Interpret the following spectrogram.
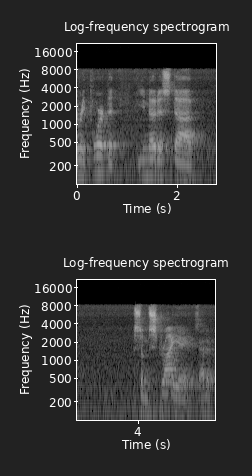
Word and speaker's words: striae: And I note from your report that you noticed some striae. Is that a correct pronunciation?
